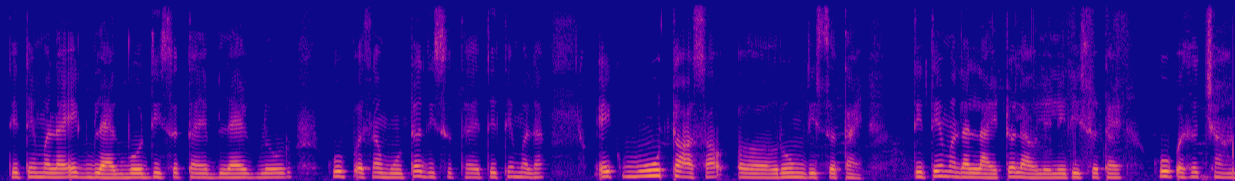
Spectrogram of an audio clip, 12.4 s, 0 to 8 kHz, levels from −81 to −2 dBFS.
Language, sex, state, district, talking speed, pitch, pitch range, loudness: Marathi, female, Maharashtra, Dhule, 155 wpm, 190 Hz, 180-200 Hz, -31 LUFS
